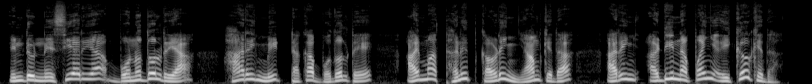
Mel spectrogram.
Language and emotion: Santali, happy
